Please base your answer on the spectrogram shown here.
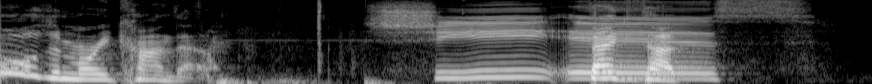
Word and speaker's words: Marie Kondo: Marie Kondo, just like you just said it.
